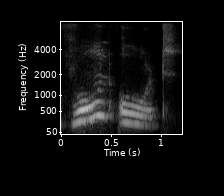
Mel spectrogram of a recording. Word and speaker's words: Wohnort: So in today's video, I have like mentioned that if before H we have a wall vowel, then we will not be giving a lot of stress to ha. So, we are not going to say wohnort. Uh-huh, we say wohnort, wohnort. A very slight touch of H.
